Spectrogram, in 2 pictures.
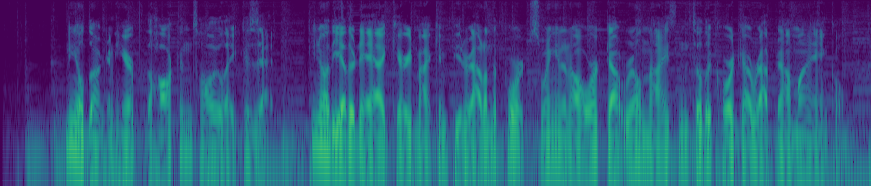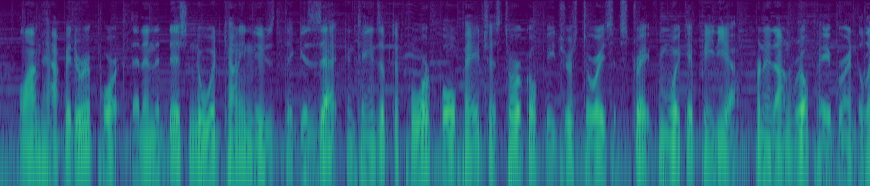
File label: commercial; hlrgazette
